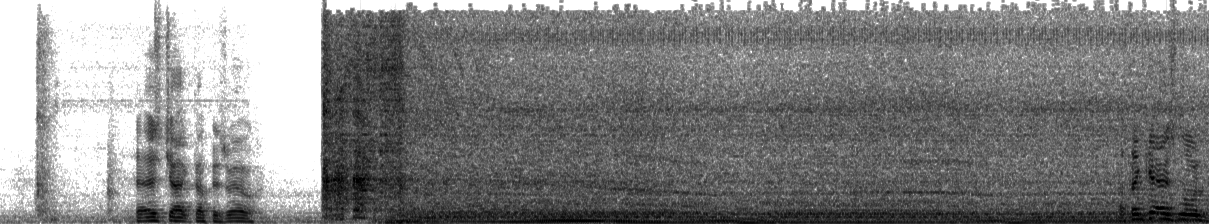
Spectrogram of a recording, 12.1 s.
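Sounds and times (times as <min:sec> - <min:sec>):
car engine idling: 0:03.2 - 0:12.0.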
